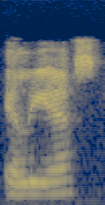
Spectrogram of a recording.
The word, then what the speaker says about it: les: Right there it's pronounced like les, L-E-Y. But les amis, you hear the Z, les amis? Because the word ami starts with a vowel, you pronounce the usually silent S on the end of les.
